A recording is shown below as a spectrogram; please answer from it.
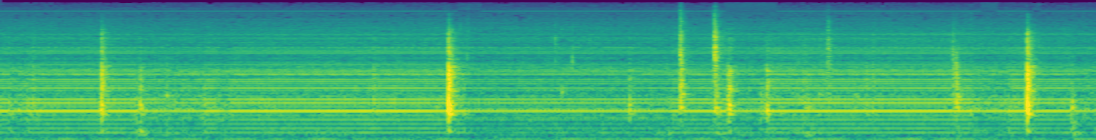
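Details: Emerson mini AM/FM cassette boombox in tape mode: a steady low hum and faint clicks, no playback. The tape earlier played slow and draggy; the owner suspects a lost connection, cleaning or a belt. The radio works.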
